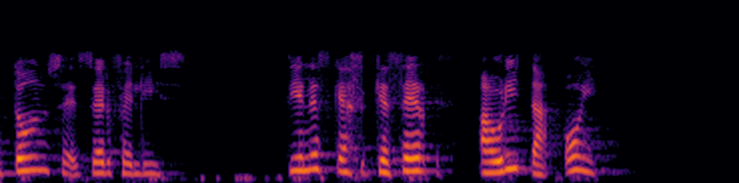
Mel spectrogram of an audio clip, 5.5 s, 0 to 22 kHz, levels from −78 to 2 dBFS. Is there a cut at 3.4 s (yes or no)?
yes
